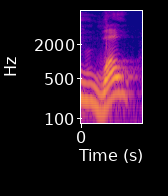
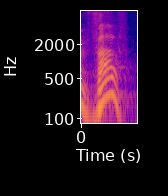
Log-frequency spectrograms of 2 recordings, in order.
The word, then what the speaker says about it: vav: c'est bien ça donc c'est pas du tout waouh mais on le prononce bien vave et le vave est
